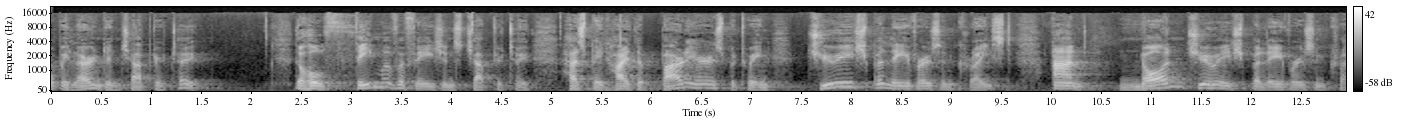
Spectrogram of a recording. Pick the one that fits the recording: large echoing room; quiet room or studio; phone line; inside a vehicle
large echoing room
